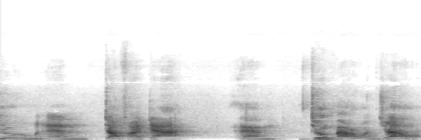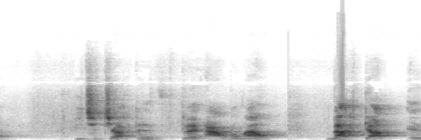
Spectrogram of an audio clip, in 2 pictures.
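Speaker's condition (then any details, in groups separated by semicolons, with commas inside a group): Cerebral palsy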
